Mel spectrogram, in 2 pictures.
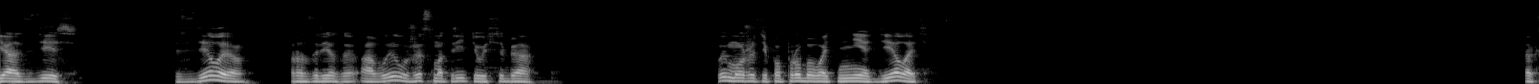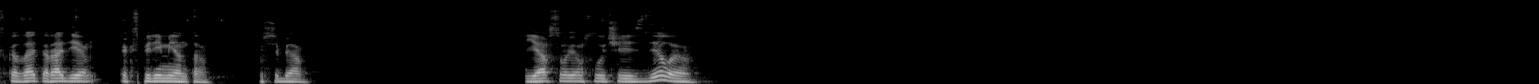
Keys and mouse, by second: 0.5 click, 0.7 click, 2.2 shift+click, 3.4 shift+click, 4.7 shift+click, 4.9 shift+click, 8.7 middle click, 10.4 click, 11.3 shift+click, 12.3 shift+click, 12.5 shift+click, 13.5 shift+click, 13.9 shift+click, 16.4 shift+middle click, 16.7 middle click, 17.4 shift+middle click, 18.6 click, 18.8 click, 20.3 shift+click, 20.5 shift+click, 21.1 shift+middle click, 22.4 shift+click, 22.6 shift+click, 23.8 shift+click, 24.0 shift+click, 25.9 middle click, 26.7 shift+middle click, 28.7 click, 29.7 shift+click, 29.9 shift+click.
